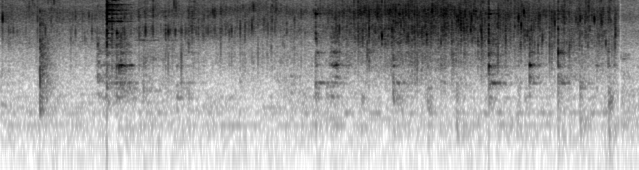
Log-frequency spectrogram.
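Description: Loud, steady sizzle of chopped garlic and dried red chillies frying in hot oil, with a few sharp crackles and stirring scrapes, no voices.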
